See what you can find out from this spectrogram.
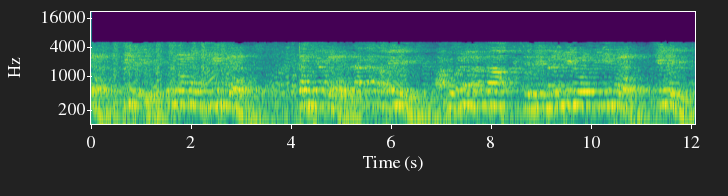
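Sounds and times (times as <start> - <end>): announcer over public address: 0.0 - 12.0.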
